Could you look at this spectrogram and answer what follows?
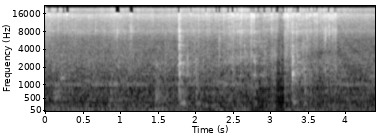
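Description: Garlic frying in a pan for paneer bhurji, a steady sizzle with a few stirring clatters and a sharper scrape near the middle, close and moderately loud, no voices.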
